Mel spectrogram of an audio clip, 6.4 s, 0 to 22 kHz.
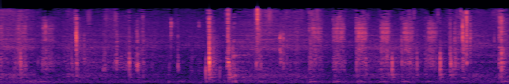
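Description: Small screwdriver backing out the tiny screw on the plastic memory-bay cover of an Asus 1015B Eee PC netbook: irregular light clicks and scrapes, with the clearest clicks about two and a half to three seconds in.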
